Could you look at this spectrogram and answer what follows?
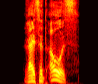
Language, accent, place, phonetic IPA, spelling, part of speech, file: German, Germany, Berlin, [ˌʁaɪ̯sət ˈaʊ̯s], reißet aus, verb, De-reißet aus.ogg
- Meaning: second-person plural subjunctive I of ausreißen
